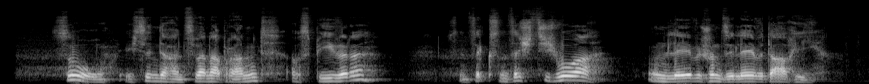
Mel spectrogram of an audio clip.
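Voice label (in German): Vorstellung, O-Ton Hunsrück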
